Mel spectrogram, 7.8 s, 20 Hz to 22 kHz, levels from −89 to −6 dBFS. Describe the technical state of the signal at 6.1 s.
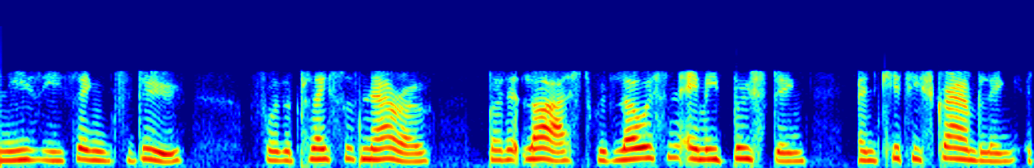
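At 6.1 s the speech is intact, with no dropout, click, distortion or other fault, and what is heard there is the narrowband sound of the AMR narrowband mobile codec.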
